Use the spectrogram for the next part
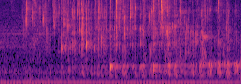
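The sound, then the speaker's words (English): Beer is surge-poured steadily from a freshly opened can into a glass, forming a large head; a soft continuous liquid rush with fizzy crackling and a faint gurgling tone. It is quiet, with a low steady hum underneath and no talking. “There's my surge pour. Can you hear it, everyone?”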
